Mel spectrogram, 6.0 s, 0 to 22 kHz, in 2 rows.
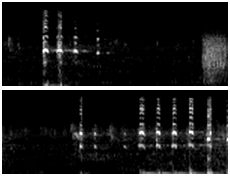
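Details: Osprey at its nest with a fish, Dunrovin Ranch, 24 April 2018 at 4:19 PM. Sharp, high chirps come in a short series, then a brief burst of rustling noise, then a rapid run of about seven loud, evenly spaced chirps.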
